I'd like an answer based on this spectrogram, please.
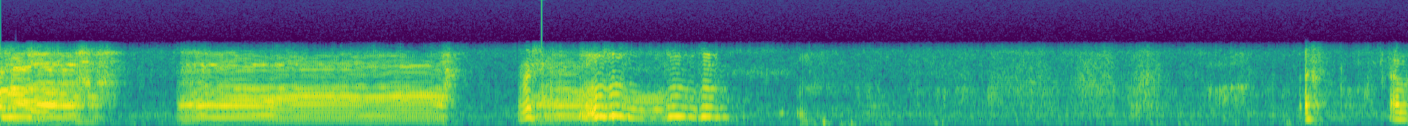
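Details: Jealous pet dog making talking noises while its owners pet the cat: a short whine, then a long steady harmonic moan, a wavering rising cry, and softer mumbling grumbles fading out, indoors.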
